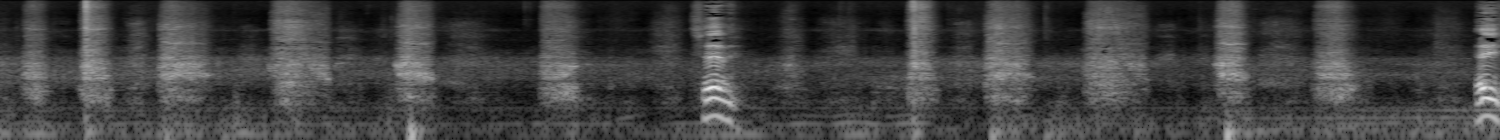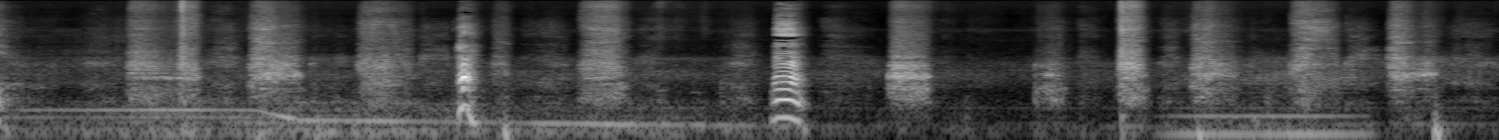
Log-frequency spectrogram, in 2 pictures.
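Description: A man breathes hard, exhaling in sharp bursts.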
